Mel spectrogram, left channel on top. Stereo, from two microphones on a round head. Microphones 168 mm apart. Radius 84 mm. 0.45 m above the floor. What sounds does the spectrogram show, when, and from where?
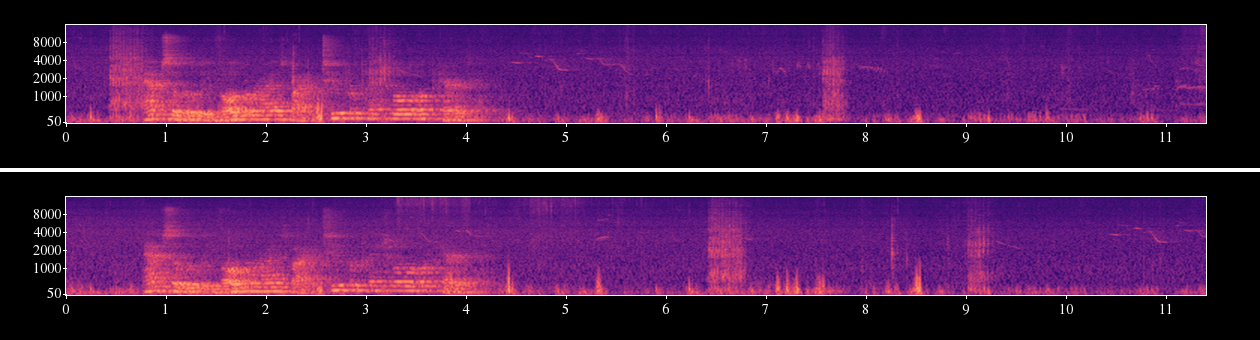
0.8 s a man speaking: 45° left (ahead or behind), 1.5 m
